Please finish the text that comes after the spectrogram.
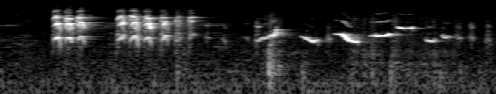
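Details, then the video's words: Gacor white-rumped shama song meant to draw out mute or young birds: two bursts of harsh, rapid, buzzy repeated notes followed by a string of clear, short whistled slurs at varying pitches. "Muarai batu gacor"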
